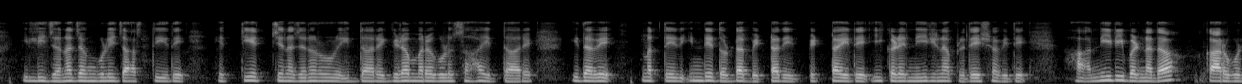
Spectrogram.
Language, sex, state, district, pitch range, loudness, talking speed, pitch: Kannada, female, Karnataka, Belgaum, 150-165 Hz, -24 LUFS, 120 wpm, 160 Hz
